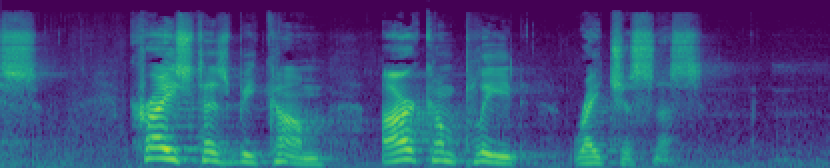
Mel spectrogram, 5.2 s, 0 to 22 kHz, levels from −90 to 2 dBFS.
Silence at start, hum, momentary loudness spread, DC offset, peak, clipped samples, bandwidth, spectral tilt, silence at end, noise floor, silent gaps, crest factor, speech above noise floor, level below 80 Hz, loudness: 0 s; none; 13 LU; under 0.1%; -2 dBFS; under 0.1%; 17 kHz; -2.5 dB/octave; 0.8 s; -54 dBFS; none; 22 dB; 33 dB; -58 dBFS; -21 LUFS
